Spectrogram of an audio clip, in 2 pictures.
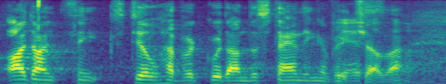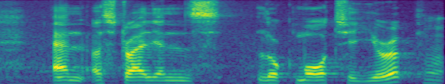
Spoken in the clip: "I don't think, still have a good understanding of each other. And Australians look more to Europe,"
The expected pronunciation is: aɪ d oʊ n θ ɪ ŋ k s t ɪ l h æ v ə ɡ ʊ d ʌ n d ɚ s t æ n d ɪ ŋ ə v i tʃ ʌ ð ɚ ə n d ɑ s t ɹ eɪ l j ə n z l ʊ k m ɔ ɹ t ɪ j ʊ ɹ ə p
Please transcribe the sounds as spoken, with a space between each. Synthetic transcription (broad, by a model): aɪ d oʊ n θ ɪ ŋ k s t ɪ l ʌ v ə ɡ ʊ d ʌ n d ɚ s t æ n d ɪ ŋ ə v i tʃ ʌ ð ɚ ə n ɑ s t ɹ eɪ l j ə n z l ʊ k m ɔ ɹ t ɪ j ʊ ɹ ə p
